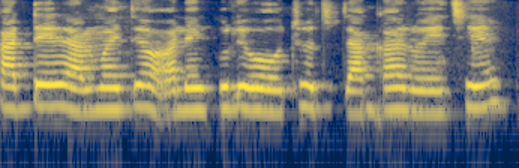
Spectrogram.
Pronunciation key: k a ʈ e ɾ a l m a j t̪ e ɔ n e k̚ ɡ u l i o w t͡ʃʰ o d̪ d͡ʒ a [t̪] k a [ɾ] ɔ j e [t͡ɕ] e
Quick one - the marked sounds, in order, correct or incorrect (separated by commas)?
incorrect, correct, incorrect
